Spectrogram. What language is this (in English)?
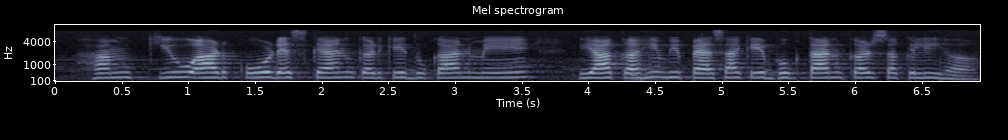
Magahi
